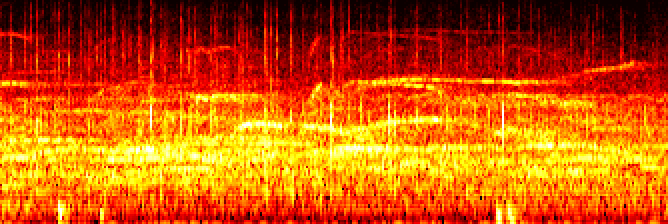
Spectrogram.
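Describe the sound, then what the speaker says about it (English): A large crowd at a high school graduation applauds. The clapping is faint and distant, a steady patter with occasional louder claps and no clear voices. "Students, please give your parents a round of applause"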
